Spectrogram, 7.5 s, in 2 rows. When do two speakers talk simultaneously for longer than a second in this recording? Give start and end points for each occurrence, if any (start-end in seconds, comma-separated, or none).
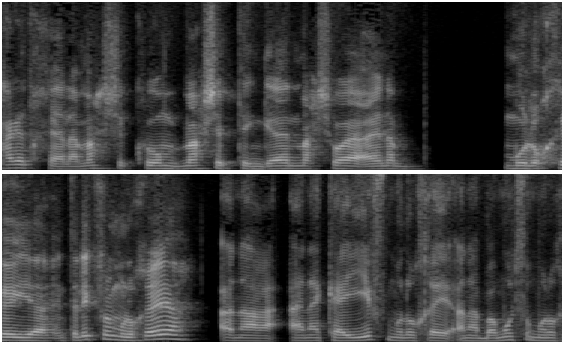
none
